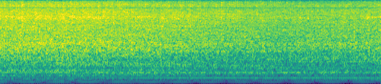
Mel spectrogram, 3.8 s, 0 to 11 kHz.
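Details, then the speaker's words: 1951 Chevrolet pickup, rebuilt 235 inline-six: steady, even idle with smooth unbroken hum, no knocks or misses; runs perfect. Normal idle. "it's a 235 runs like an absolute top just runs perfect"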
